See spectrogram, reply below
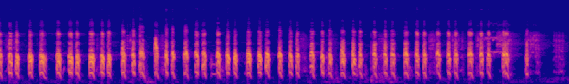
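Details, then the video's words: Male partridge call used for hunting: a long run of rapid, harsh clucking notes, about two and a half per second, repeated steadily for seven seconds with slight variation in loudness and no other sounds. "Avcılık için erkek keklik sesi"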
